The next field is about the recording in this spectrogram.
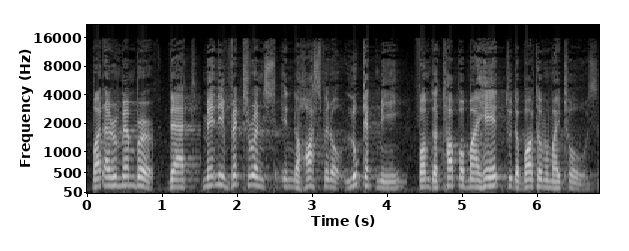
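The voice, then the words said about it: Non-native English accent. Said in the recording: “I spoke with very bad accent. Very poor English language. I improved a lot, but still have some problem because I did not grow up here.”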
